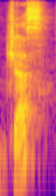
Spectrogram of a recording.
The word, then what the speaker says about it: Djesse: It's pronounced Jess, D-J-E-S-S-E, but I think you pronounce it Jess.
